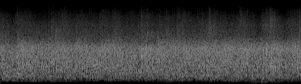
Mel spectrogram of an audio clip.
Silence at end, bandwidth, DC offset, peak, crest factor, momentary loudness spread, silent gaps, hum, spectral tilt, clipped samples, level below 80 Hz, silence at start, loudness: 0 s; 17 kHz; under 0.1%; -16 dBFS; 14 dB; 1 LU; none; none; 0 dB/octave; under 0.1%; -86 dBFS; 0 s; -29 LUFS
